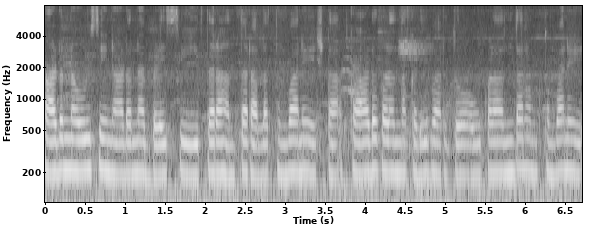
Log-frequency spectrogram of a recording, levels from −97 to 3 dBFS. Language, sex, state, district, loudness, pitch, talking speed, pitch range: Kannada, female, Karnataka, Raichur, -15 LUFS, 195 Hz, 125 wpm, 190-200 Hz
